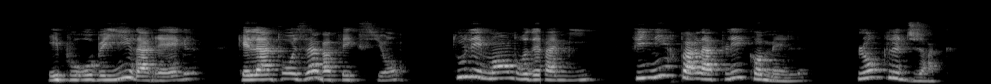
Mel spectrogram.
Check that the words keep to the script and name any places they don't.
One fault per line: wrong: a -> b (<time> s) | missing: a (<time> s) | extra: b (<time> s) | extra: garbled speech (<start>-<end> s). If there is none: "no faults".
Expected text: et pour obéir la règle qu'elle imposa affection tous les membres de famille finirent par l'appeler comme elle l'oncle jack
no faults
